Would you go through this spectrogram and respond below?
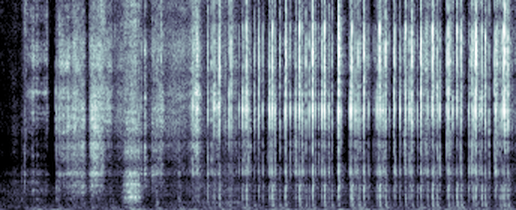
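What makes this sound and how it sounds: Long nails scratch and rub across the surface of a hollow plastic skull candelabra lamp. A dry, bright rasp of quick strokes builds from soft, slower rubbing into a dense run of short, sharp scrapes, over a steady low hum.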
